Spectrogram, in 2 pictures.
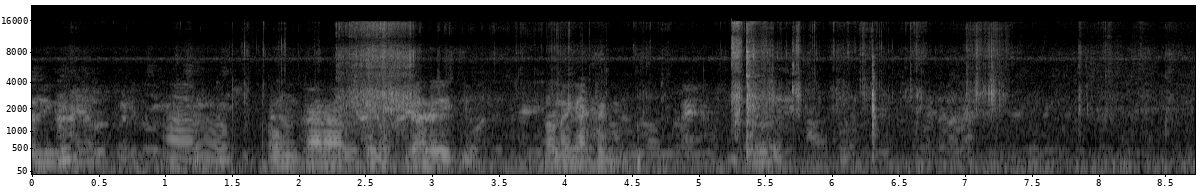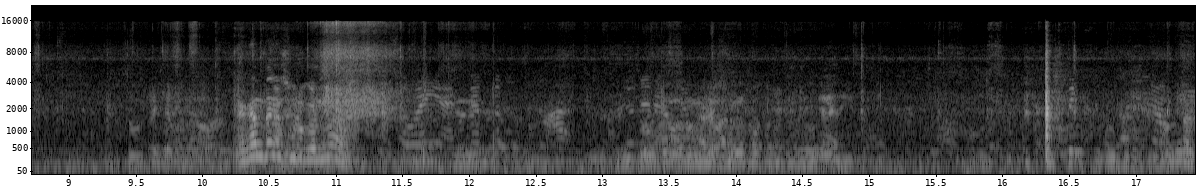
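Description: Young men talk and chatter nearby.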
